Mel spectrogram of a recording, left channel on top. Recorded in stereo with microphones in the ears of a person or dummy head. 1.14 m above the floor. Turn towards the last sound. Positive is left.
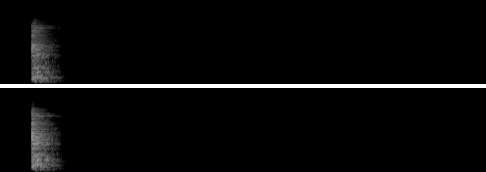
turn(degrees=-25)  # may be behind; listen again after turning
